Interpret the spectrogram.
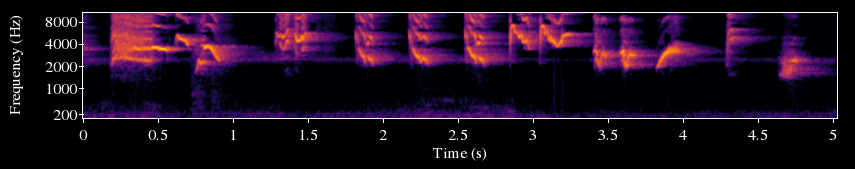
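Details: Oriental magpie-robin (kacer), a champion singer with a full, rich repertoire: loud varied phrases of sweeping whistles, harsh chatters and falling slurred notes, delivered in quick separate bursts about every half second.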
